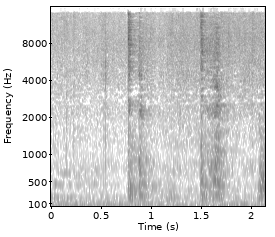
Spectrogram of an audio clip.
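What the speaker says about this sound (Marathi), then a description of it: "कांदा चांगला असा भाजून घ्यायचा आहे" Chopped onion fries in a pan over medium heat for egg curry. A soft, steady sizzle is broken by three scraping stirs, with no talk.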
